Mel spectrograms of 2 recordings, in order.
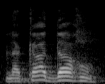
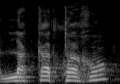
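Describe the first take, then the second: First: The liaison consonant is a voiced D sound. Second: The liaison consonant is a voiceless T sound. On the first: The speaker calls it right. "On ne peut pas entendre de T en liaison" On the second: The speaker calls it wrong. "si vous entendez quelqu'un qui dit la cataran, faux"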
